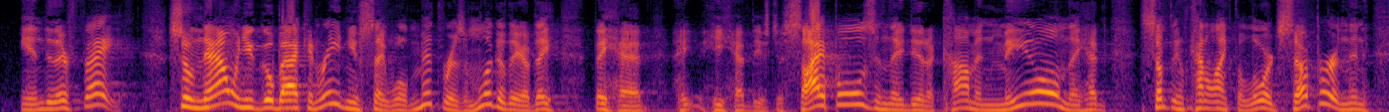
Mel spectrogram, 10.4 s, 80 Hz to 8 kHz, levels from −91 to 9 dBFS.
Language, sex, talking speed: English, male, 260 wpm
